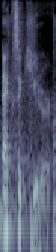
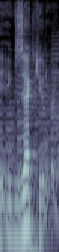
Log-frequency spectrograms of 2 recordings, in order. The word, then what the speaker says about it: Executor: the Super Star Destroyer Executor as opposed to Executor, as in a guy who chops off heads for a living, which seems more fitting.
